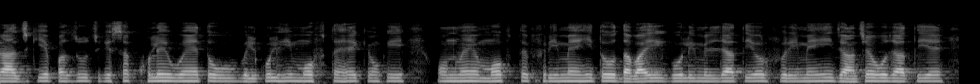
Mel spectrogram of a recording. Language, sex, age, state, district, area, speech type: Hindi, male, 18-30, Rajasthan, Jaipur, urban, spontaneous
